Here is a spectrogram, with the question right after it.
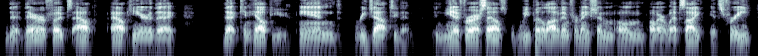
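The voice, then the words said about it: Southern drawl. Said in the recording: “my Southern Drawl”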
